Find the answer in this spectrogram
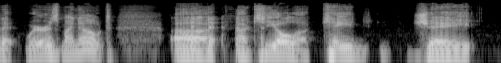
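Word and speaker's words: Kjolle: One was called Astrid and Gaston, and the other one was called Kiolo, KG. I pronounced that wrong. That's funny. It's and I just had it. Where is my note? Kiola, KJOLLA. Kiola.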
